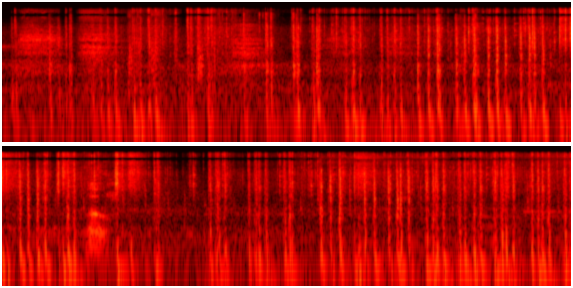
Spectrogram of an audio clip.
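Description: Hooves thud rapidly as a horse gallops over hard ground.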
